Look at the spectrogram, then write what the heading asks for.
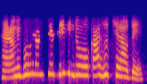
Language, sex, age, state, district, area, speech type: Bengali, female, 18-30, West Bengal, Murshidabad, rural, conversation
